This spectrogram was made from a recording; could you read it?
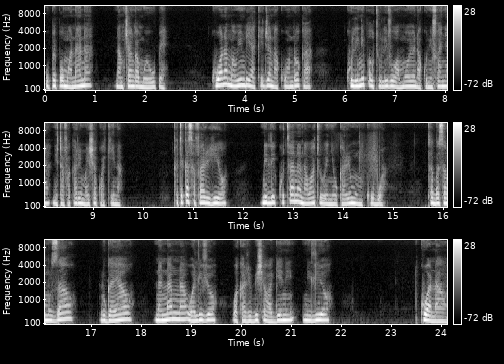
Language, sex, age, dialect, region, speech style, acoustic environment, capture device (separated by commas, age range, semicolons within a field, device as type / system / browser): Swahili, female, 25-34, Kenya - Mombasa, Kenya, relaxed, silence, mobile / Linux / Chrome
